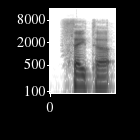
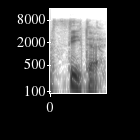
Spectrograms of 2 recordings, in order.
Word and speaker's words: theta: So this is theta or theta. You can hear it pronounced both ways, and it's just a name for an angle.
